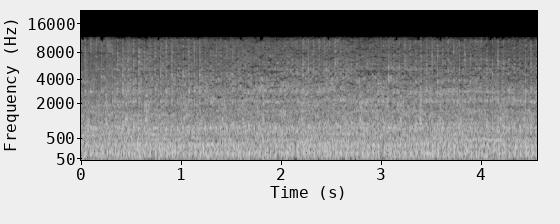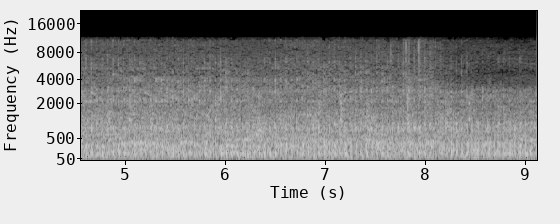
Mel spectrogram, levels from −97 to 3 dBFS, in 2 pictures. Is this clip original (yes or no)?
no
